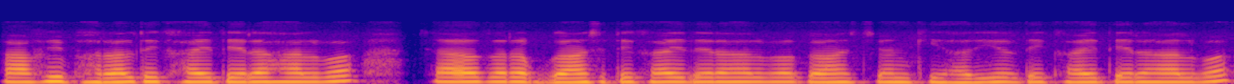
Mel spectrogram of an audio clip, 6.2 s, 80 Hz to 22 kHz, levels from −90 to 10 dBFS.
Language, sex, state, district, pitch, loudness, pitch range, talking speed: Bhojpuri, female, Uttar Pradesh, Deoria, 200 Hz, -14 LUFS, 195-205 Hz, 205 wpm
